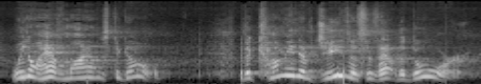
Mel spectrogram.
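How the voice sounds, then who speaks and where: Over noticeable background noise, a man talks at a moderate pace with an extremely high pitch and ordinary pitch variation. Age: 70s. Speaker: preacher. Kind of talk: sermon. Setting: church.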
